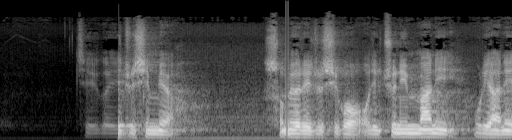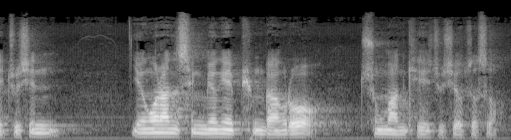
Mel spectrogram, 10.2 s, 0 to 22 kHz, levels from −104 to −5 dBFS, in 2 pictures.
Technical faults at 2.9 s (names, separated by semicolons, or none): corrupt frame muted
